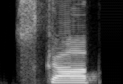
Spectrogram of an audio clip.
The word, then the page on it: scarp: Indian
